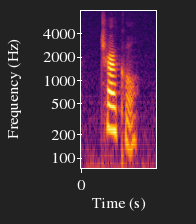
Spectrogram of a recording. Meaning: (noun) 1. impure carbon obtained by destructive distillation of wood or other organic matter, that is, heating it in the absence of oxygen 2. A stick of black carbon material used for drawing
- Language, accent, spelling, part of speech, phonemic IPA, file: English, US, charcoal, noun / adjective / verb, /ˈt͡ʃɑɹ.koʊl/, En-us-charcoal.ogg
